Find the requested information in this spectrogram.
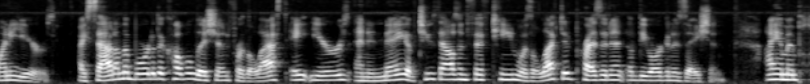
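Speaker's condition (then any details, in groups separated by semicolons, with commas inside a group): No condition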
